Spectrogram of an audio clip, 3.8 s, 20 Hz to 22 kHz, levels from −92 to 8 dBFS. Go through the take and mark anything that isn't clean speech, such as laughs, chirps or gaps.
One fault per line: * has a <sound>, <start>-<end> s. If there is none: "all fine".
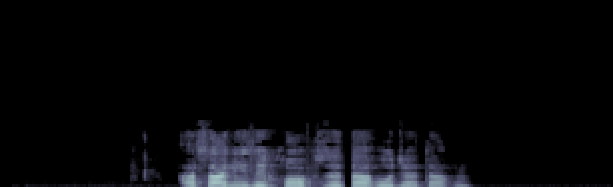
* has a dropout, 2.1-2.2 s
